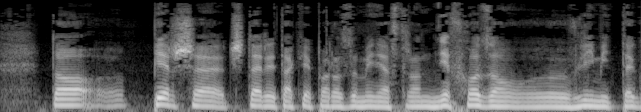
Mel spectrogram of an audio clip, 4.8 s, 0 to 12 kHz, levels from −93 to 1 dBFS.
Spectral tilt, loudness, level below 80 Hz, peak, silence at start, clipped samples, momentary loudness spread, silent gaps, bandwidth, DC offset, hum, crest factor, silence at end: -6.5 dB/octave; -22 LUFS; -46 dBFS; -8 dBFS; 0 s; under 0.1%; 5 LU; none; 11 kHz; under 0.1%; none; 14 dB; 0 s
